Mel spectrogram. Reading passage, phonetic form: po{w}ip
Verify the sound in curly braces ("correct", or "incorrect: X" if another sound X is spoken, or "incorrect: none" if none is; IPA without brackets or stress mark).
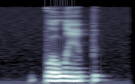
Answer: correct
